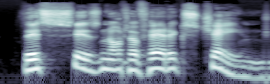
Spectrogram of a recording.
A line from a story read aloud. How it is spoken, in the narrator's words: exclaimed loudly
